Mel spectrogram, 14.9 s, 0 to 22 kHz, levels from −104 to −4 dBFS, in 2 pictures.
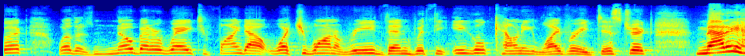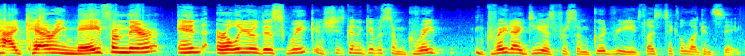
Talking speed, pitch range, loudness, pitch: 200 wpm, 190-250 Hz, -18 LUFS, 225 Hz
